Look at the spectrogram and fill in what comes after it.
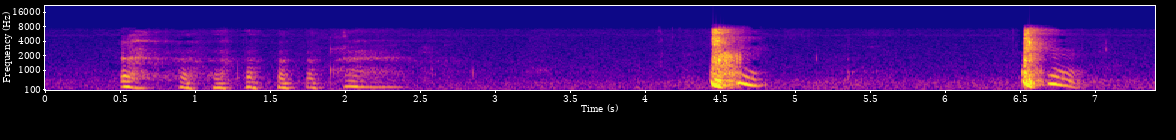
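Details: A 5.5-week-old infant fusses softly, then gives two sharp, short sneezes about two seconds apart: ordinary infant sneezing.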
